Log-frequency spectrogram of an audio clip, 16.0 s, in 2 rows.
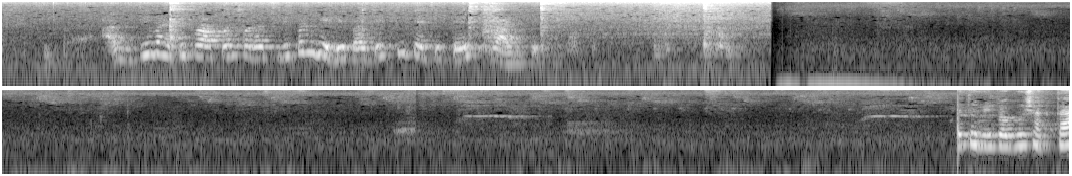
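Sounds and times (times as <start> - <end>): food sizzling in a metal pot: 0.0 - 5.8
spatula stirring: 0.0 - 5.8
faint steady hiss: 0.0 - 10.6
faint bird chirps: 5.9 - 15.2.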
